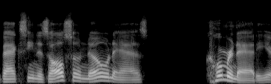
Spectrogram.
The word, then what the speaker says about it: Comirnaty: Comirnaty? Is that how you say it? – That's how I say it. – Does anybody know? – I've heard Comirnaty, something that I call it.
